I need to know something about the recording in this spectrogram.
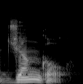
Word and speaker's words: jungle: So you have the nasal M sound and the hard G.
